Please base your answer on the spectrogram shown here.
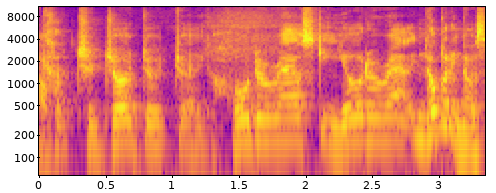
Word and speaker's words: Jodorowsky: let's go make josi's Dune okay working title jarowski is doing that's what it's about could never come up with a better title and that was tough because a lot of people can't say the name jarowski really so oh yeah people just like hodorowski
